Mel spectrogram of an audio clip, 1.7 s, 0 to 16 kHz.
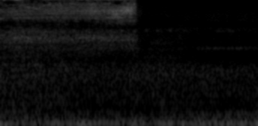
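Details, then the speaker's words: Bauer 20V airless paint sprayer (Harbor Freight) being primed: hiss of air over a low rumble as trigger is squeezed with the intake out, cutting off sharply once trapped intake air purges and paint fills the reservoir; air trapped in sprayer intake. "So all I did is take that out, and you start to squeeze, and you'll hear the air. And there's actually quite a lot, even though you fill up that cup a lot of the way, because till it starts to fill in the reservoir above."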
